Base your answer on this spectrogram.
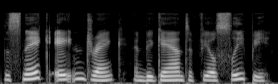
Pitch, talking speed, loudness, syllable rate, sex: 205 Hz, 215 wpm, -18 LUFS, 5.3 syllables/s, female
